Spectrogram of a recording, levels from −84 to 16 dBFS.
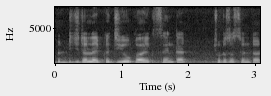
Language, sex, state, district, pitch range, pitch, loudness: Hindi, male, Uttar Pradesh, Budaun, 100-105 Hz, 100 Hz, -22 LUFS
